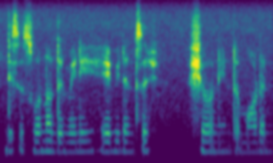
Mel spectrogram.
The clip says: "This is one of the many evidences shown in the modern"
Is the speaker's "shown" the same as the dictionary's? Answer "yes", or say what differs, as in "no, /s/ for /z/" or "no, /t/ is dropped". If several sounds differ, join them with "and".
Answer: yes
